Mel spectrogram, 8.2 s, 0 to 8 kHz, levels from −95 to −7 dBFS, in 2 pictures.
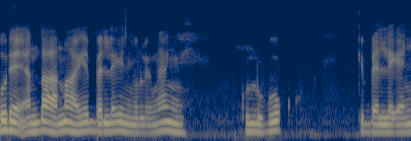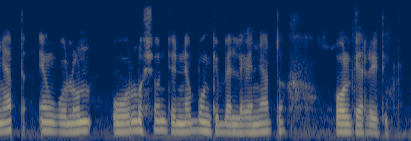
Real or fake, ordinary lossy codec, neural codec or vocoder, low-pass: fake; none; codec, 16 kHz, 4 kbps, X-Codec, WavLM features, trained on Multilingual LibriSpeech; 7.2 kHz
